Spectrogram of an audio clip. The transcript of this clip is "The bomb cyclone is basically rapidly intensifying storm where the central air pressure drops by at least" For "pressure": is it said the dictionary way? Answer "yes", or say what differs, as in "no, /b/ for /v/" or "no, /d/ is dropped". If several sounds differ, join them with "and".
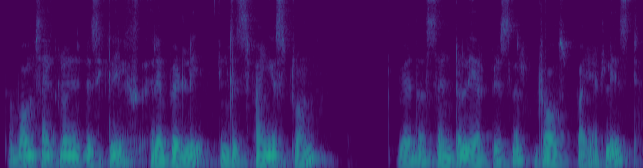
no, /s/ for /ʃ/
